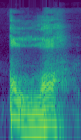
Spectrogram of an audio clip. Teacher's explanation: Allah itu ketika lamnya ada dua dan ada tanda tasdik, maka lidah kita diletakkan ke langit-langit sebelah tengah.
